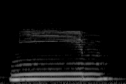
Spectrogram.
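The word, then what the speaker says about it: ميم: So this letter is Mim. And how do we read it? Yes. Me, mi, mu. I want you to louder your voice.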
